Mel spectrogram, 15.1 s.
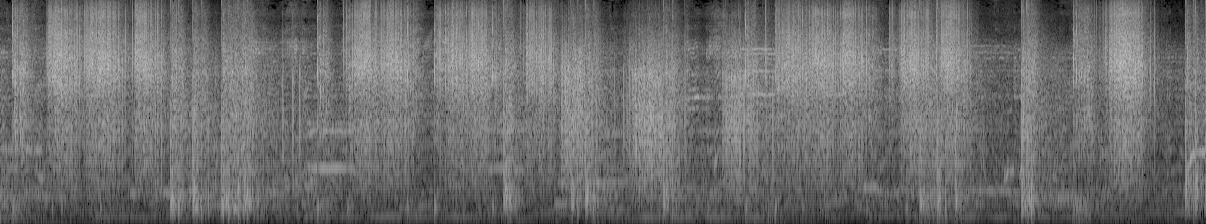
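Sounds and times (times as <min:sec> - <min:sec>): fireworks bangs and crackling: 0:00.0 - 0:15.0
music: 0:00.0 - 0:15.0.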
